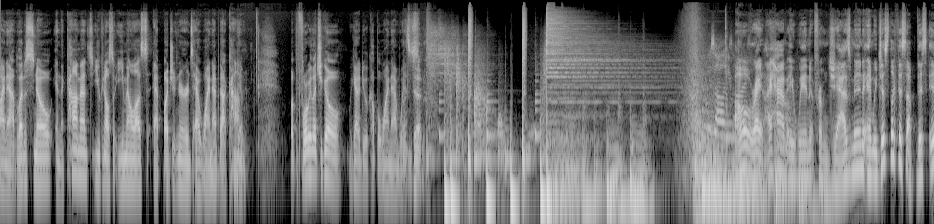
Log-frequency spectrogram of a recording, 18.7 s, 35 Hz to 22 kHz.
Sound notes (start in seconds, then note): 8.2 upbeat music; 13.5 image whooshes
